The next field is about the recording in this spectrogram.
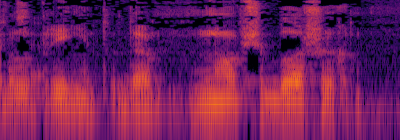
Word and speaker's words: Балашиха: Где ударение? Балашиха? – Балаших. – Балашиха. – Балаших. Только Балашиха.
